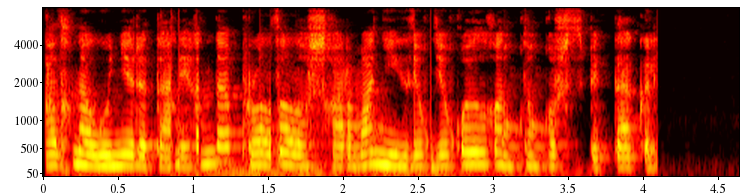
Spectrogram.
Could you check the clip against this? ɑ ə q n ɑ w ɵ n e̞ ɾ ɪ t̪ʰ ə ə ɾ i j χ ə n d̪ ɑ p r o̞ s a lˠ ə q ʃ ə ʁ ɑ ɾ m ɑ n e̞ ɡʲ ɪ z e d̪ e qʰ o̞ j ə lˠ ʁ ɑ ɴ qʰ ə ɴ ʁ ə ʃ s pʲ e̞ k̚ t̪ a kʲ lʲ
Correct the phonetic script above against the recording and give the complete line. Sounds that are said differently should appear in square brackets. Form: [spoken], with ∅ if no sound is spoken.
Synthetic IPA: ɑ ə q n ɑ w ɵ n e̞ ɾ ɪ t̪ʰ [ɑ] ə ɾ i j χ ə n d̪ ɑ p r o̞ [z] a lˠ ə q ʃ ə ʁ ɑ ɾ m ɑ n e̞ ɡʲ ɪ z e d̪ e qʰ o̞ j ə lˠ ʁ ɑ ɴ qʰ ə ɴ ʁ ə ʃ s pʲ e̞ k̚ t̪ a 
